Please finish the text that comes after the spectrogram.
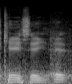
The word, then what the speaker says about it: Casey: It is Casey. I pronounced it Cassie because I was screwing with her.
